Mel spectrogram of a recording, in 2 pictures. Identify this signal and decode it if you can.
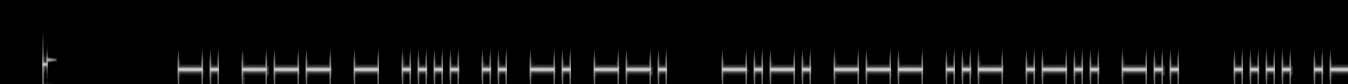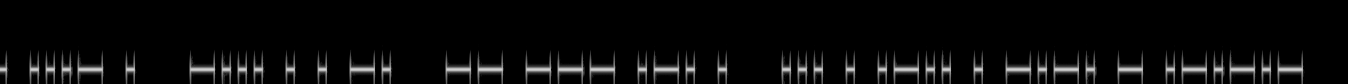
Morse code, heard as a keyed tone, about 15 wpm, 700 Hz. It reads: NOTHING COULD HAVE BEEN MORE SELECT.
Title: Sentences from Top 1300 Words 15wpm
